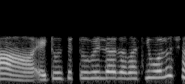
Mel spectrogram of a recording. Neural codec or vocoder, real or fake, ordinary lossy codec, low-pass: none; real; Opus, 16 kbps; 3.6 kHz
